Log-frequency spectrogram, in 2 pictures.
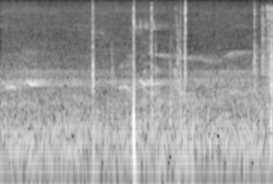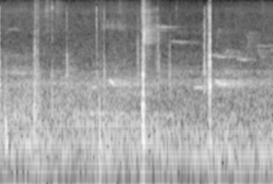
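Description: Irregular sharp clicks and knocks, a dozen or so spaced unevenly, over a low background with faint short chirps.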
